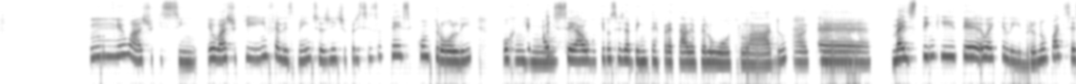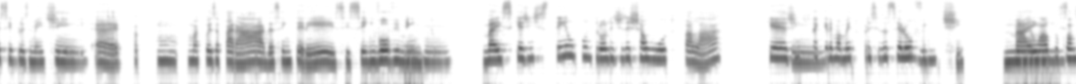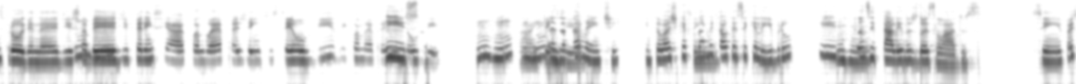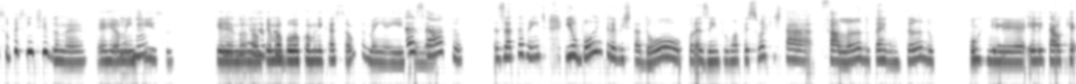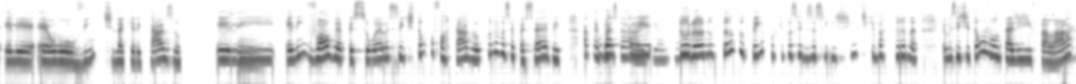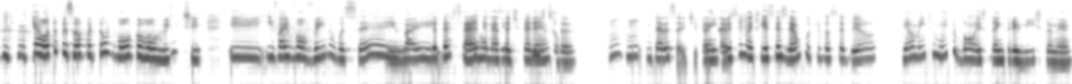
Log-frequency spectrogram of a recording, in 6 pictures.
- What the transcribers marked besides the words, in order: other background noise; laugh; tapping
- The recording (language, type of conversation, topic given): Portuguese, podcast, O que torna alguém um bom ouvinte?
